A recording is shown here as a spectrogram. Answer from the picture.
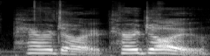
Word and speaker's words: Peridot: I don't think you pronounce the T, do you? Peridot.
